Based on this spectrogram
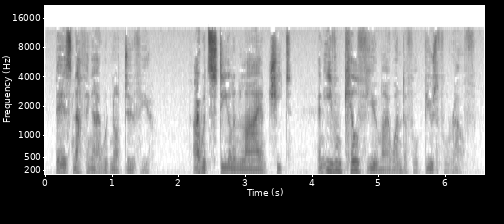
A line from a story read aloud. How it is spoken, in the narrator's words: she whispered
